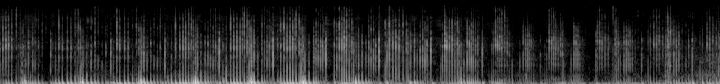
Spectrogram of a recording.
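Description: A light, solid-wood ridged fish guiro is held upright and scraped along its grooved body with a stick or fingers, then held horizontally and rubbed. It makes a steady run of raspy, ratcheting strokes with a dull, low body and a dry, brushy upper edge. The strokes start out louder and more pronounced, then soften into a quieter, continuous rubbing texture.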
